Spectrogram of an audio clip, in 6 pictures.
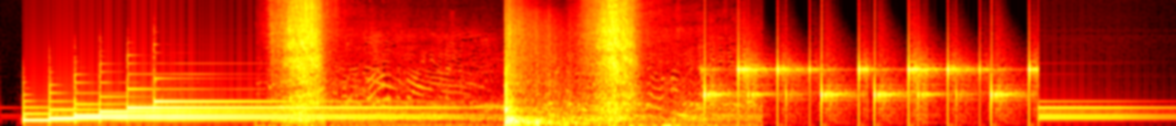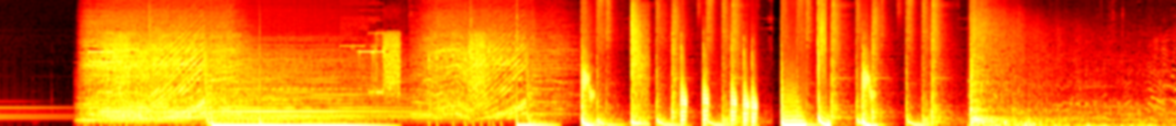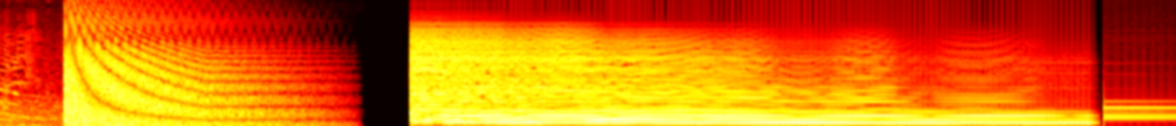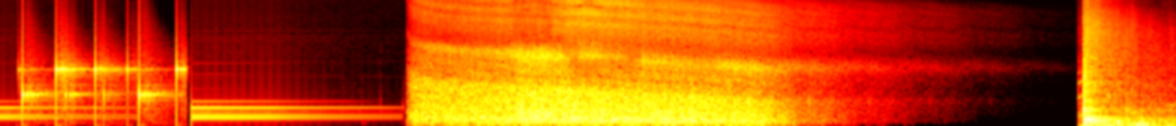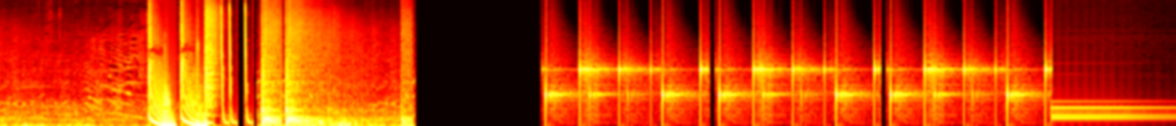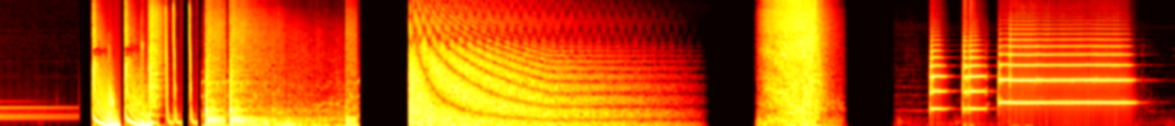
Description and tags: a journey through space, alien encounter included.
